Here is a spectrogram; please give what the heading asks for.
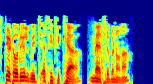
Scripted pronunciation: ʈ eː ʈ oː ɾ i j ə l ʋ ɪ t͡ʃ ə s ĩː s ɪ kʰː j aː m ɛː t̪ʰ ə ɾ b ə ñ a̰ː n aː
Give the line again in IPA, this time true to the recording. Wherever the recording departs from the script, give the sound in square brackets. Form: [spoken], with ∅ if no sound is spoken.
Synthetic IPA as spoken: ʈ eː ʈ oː ɾ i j ə l ʋ ɪ t͡ʃ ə s ĩː s ɪ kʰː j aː m ɛː t̪ʰ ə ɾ b ə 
